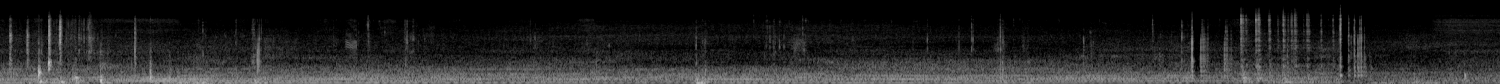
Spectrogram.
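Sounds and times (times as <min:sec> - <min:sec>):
clicks and rattles: 0:00.0 - 0:01.5, 0:11.8 - 0:13.7
boat motor humming: 0:00.0 - 0:15.0.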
